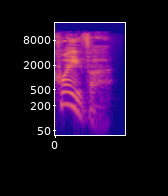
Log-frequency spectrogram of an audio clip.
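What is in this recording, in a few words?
"quaver", British English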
